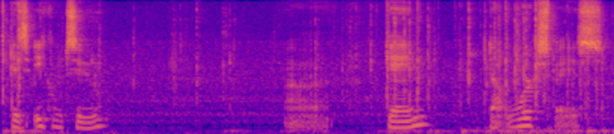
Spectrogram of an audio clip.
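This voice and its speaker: The speech moves at a very slow pace, broken by long, frequent pauses, with noticeable background noise. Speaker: scripting tutor. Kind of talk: casual screen-recorded tutorial. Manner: casual.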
